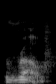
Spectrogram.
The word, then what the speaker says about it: rho: is called this is the greek letter rho i pronounced row so when i say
